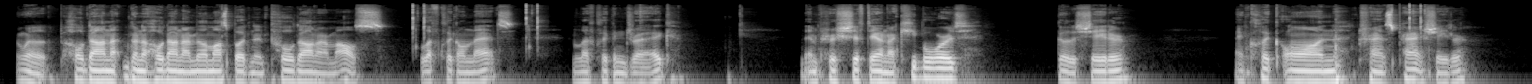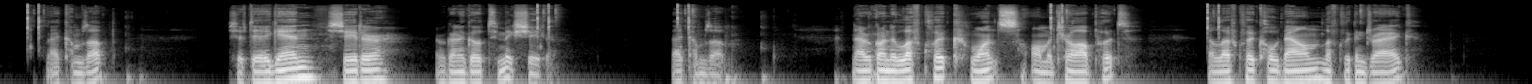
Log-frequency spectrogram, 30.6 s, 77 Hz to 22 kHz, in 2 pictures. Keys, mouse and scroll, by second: 4.1 click, 5.3-6.8 drag, 6.8-8.7 middle drag, 8.7 shift+a, 16.2-17.8 middle drag, 17.8 shift+a, 22.6-23.3 middle drag, 23.3 scroll down 3, 23.8-24.7 middle drag, 24.7 scroll up 2, 25.9 click, 27.4-29.3 drag, 29.3-30.6 middle drag.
